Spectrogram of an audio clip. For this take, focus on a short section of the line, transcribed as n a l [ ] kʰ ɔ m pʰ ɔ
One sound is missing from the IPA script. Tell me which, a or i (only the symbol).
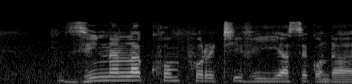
a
